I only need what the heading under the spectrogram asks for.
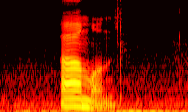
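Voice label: "almond", Japanese, female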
